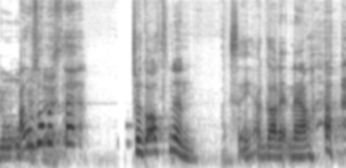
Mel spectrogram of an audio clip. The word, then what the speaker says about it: Tregarthen: Jonathan James is a managing director at Tregarthen. I haven't said that right. How do you say it, Jonathan? You're there in Cornwall. Tregarthen, Nana. You're almost I was almost there. Tregarthen.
